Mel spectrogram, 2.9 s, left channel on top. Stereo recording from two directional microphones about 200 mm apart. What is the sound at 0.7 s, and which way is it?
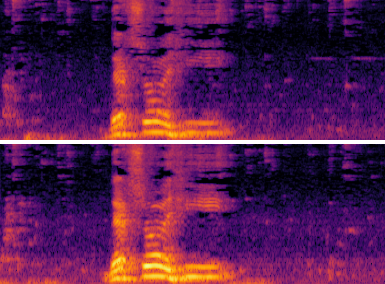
Speech, 20° right (ahead or behind).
